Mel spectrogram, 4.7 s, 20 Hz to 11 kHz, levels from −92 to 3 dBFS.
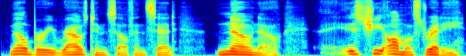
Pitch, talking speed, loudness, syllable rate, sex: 130 Hz, 140 wpm, -15 LUFS, 4.8 syllables/s, male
